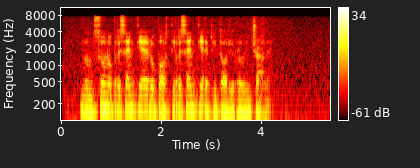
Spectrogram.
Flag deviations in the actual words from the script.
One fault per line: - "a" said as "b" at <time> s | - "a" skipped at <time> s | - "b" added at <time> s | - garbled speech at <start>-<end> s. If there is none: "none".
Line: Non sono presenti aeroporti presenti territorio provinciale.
none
